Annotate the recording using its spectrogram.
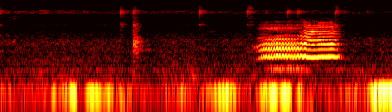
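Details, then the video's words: Mother cat calling her kittens to come and feed: one loud, rich, drawn-out meow of nearly a second near the end, after faint soft sounds and low humming background noise. "Mother cat came and call her kittens to feed them"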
